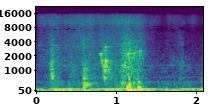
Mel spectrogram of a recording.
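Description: Bedding rustling and swishing in short, irregular bursts as sheets are pulled off a bed, over a steady low hum.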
